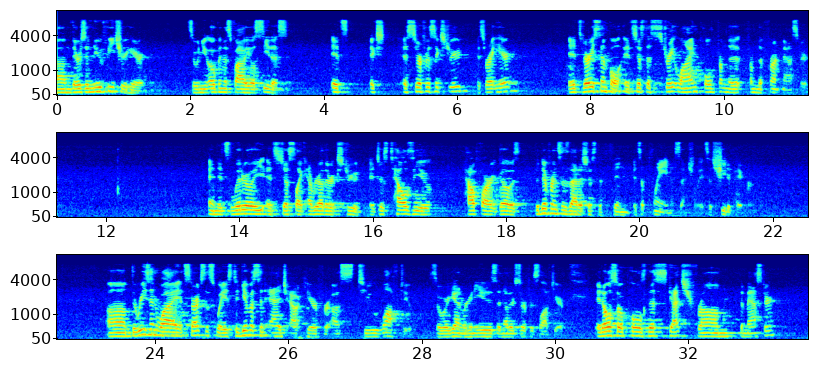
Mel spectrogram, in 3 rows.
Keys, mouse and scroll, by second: 0.3 click, 1.2 scroll up 1, 1.6 click, 2.0-2.4 scroll down 1, 2.4-2.9 middle drag, 3.8 click, 9.7 click, 11.7-12.2 scroll down 1, 12.2-13.2 middle drag, 13.6 click, 17.8-21.7 middle drag, 22.5 click, 23.9-24.2 scroll up 1, 24.2-25.2 middle drag, 26.0 click, 30.5 click, 31.3-32.3 middle drag.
